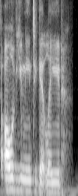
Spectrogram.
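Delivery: exasperated, low, grumbled aside. Voicing Isadora, rolling her eyes at the group: said under her breath. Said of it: "Isadora rolls her eyes and says under her breath".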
